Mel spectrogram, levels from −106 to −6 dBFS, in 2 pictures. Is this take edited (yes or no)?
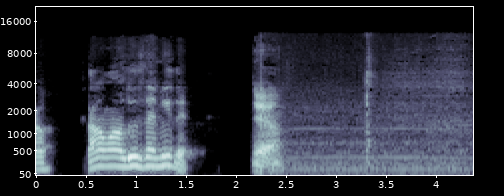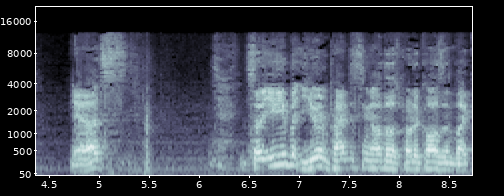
no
